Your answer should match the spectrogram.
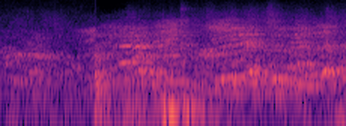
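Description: Several children's voices overlapping, as of children playing and chattering.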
